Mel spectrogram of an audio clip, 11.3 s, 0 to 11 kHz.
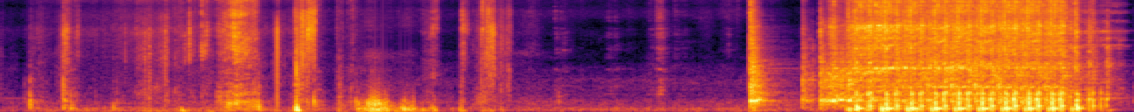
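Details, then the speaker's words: Craftsman LT2000 riding mower, sat unused for years, spark plug in: loud rapid chuffing while cranking without starting; noise coming back through the intake, not the muffler; cause unknown, head gasket suspected but unconfirmed. "Sounds like it's coming from the intake. Alright, let's see if it's any louder now. Definitely. So that is definitely coming out of the intake. That's like really loud."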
